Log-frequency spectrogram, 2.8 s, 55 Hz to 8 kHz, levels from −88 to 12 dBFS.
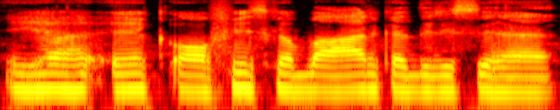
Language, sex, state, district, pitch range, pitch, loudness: Hindi, male, Jharkhand, Garhwa, 130-140 Hz, 135 Hz, -16 LUFS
